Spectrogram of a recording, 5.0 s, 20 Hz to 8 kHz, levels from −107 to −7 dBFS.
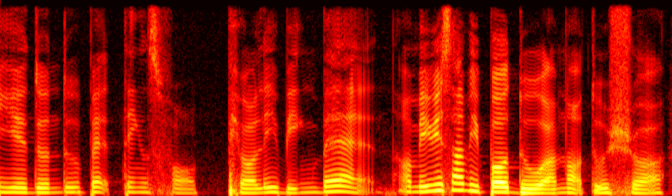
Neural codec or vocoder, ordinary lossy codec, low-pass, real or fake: none; none; none; real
